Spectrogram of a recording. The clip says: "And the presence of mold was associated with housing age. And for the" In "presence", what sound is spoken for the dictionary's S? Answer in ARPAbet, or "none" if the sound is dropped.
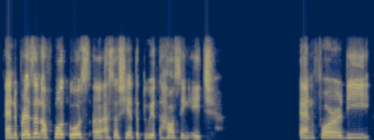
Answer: none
